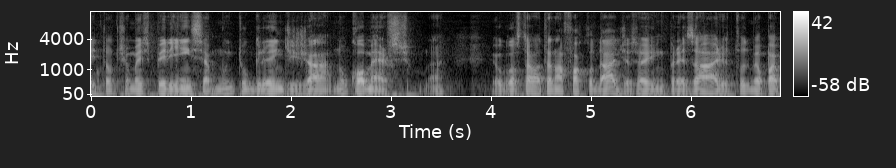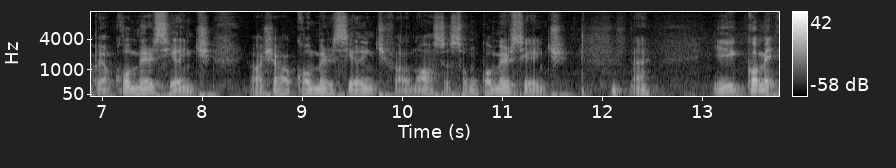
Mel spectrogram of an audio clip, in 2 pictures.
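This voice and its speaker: A man's voice: low voice, fairly bright tone. A middle-aged man chatting casually as an interview guest, informal and anecdotal, often acting out bits of remembered conversation. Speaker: guest, restaurant chain founder and chief executive.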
